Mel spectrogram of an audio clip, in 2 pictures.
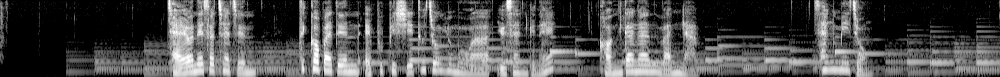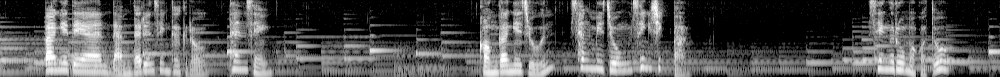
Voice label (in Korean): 광고 따뜻한 30대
